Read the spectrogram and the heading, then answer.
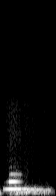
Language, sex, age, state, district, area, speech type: Bengali, female, 30-45, West Bengal, Bankura, urban, conversation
